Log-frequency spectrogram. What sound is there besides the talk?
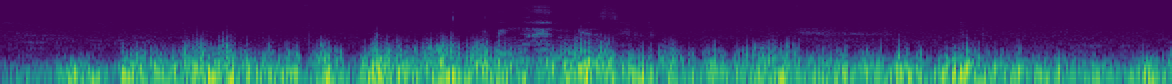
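strong wind blowing outdoors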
